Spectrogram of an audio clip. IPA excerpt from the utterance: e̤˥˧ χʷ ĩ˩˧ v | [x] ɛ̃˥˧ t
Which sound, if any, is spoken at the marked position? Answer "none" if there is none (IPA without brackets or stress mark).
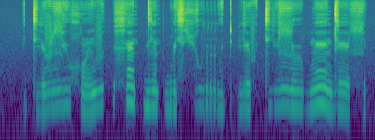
x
